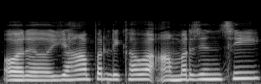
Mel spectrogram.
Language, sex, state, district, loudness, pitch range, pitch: Hindi, female, Haryana, Rohtak, -15 LUFS, 205-235 Hz, 230 Hz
